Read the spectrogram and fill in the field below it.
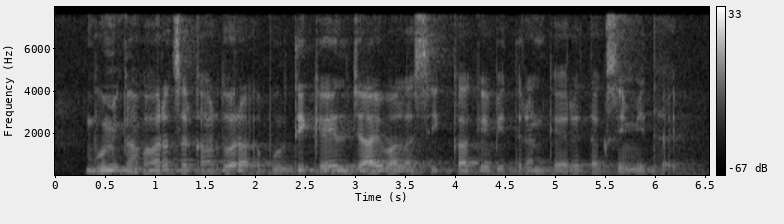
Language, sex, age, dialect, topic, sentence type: Magahi, male, 25-30, Southern, banking, statement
